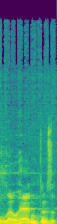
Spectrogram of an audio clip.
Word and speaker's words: Lougheed: My name is Lowhead. Is the pronunciation?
